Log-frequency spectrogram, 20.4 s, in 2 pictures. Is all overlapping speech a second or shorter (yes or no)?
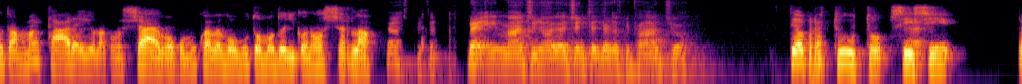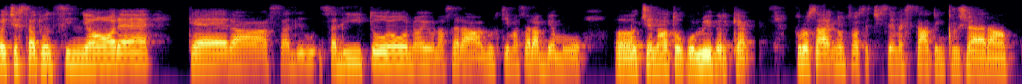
yes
